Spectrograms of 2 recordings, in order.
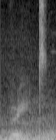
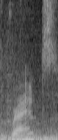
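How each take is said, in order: First: It is said with a British pronunciation. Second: It is said with an American pronunciation. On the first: "The default route" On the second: "or route, if you will, if you're a Yank"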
